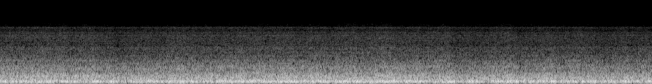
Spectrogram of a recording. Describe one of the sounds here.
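A jet engine roars steadily in a low, loud rumble, heard from inside an aircraft cabin.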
